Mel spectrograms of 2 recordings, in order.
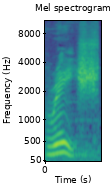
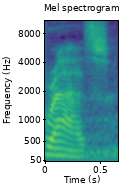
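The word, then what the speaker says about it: Ra's: Raish, not Raz. A common mistake.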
